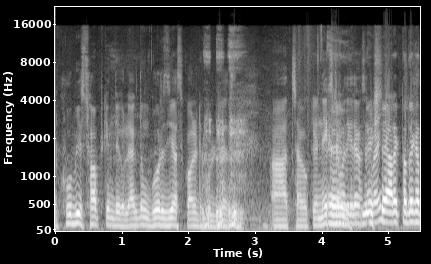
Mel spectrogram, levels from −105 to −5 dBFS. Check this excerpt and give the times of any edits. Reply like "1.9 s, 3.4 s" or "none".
none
